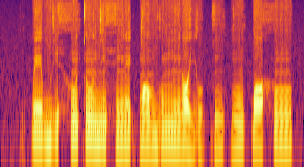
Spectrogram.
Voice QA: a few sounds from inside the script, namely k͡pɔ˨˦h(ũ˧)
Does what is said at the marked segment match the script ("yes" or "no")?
no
